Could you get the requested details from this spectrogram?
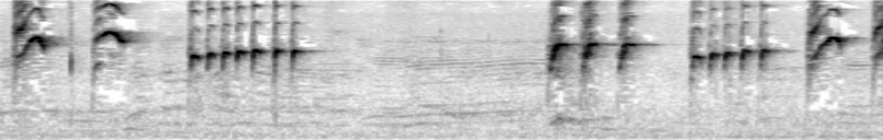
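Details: Greater green leafbird singing as a bird lure: two rising swooped whistles, a rapid six-note trill, then a quiet pause before further swoops and clipped whistled runs.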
